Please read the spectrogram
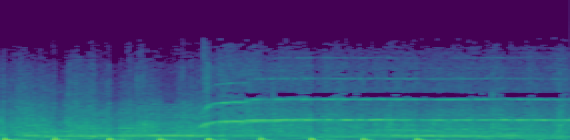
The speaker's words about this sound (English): Clap your hands, all you people. Shout to God.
